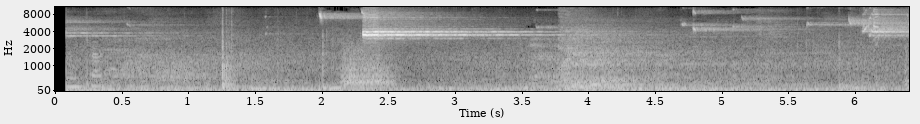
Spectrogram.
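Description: A referee's whistle blows one long, shrill blast starting a little over two seconds in, the loudest sound here. Shorter high squeaks and a low hubbub of voices fill the hall around it.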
